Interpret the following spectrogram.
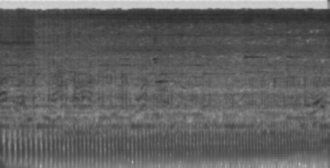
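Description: Motor tricycle cargo carrier's engine running as it drives away, a steady rapid pulsing that grows slightly fainter toward the end.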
